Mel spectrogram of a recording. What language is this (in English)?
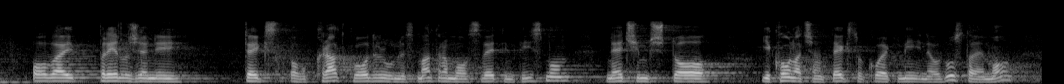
Croatian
